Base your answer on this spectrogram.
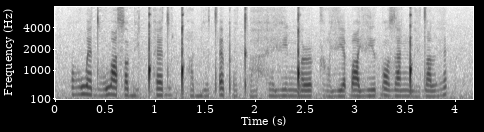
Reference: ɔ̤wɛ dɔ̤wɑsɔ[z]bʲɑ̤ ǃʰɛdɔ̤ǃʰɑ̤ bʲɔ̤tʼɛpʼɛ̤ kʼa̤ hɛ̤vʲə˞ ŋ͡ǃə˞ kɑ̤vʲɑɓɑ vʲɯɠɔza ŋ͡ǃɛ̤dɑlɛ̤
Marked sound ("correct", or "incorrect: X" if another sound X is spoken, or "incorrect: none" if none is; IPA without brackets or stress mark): incorrect: none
